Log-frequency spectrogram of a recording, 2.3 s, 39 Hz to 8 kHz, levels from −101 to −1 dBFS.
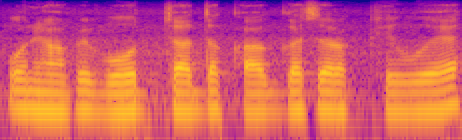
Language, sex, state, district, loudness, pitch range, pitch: Hindi, male, Haryana, Charkhi Dadri, -18 LUFS, 115-125 Hz, 120 Hz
